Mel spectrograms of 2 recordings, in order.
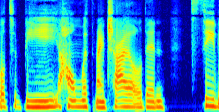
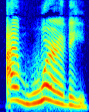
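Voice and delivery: put-on higher, slow little-kid voice; imitating toddler; 7 semitones higher, slower than usual. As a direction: draw it out like a proud toddler. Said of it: "he just will start screaming".

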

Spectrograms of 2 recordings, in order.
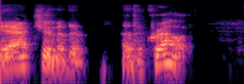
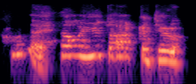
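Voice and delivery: indignant disbelief; 12 semitones higher than usual. Retold or imitated. Vince's indignant look voiced.

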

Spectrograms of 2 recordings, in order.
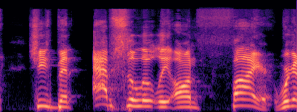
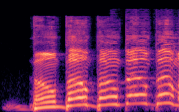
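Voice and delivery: excited; 7 semitones higher, slower than usual. Real, not acted. Celebrating a pick.

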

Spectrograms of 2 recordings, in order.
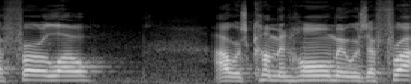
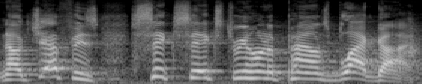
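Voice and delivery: ordinary talk

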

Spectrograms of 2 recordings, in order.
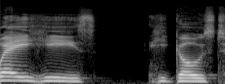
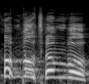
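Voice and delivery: high, loud mocking echo; laughing, pitched-up mimicry; teasing mimicry; 5 dB louder than usual. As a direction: parrot the silly phrase back. Mocking the co-host's odd phrase.

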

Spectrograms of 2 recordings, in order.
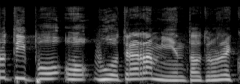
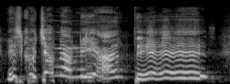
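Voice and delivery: mock exasperated plea; 5 semitones higher, much slower than usual. Retold plea during couple's fight.

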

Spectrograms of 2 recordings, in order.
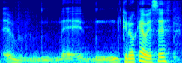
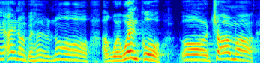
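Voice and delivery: high, loud, drawn-out Mexican mimicry; mock Mexican accent; 8 semitones higher, 9 dB louder, slower than usual. Mexicans teasing her Venezuelan words, high and loud. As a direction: tease like a Mexican friend.

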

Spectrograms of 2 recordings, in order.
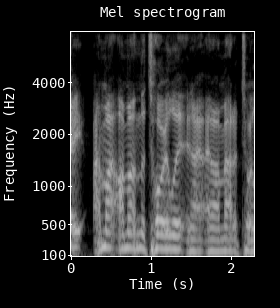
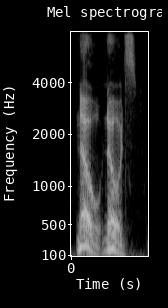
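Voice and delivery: ordinary talk

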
